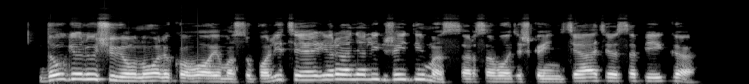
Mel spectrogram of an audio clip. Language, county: Lithuanian, Vilnius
